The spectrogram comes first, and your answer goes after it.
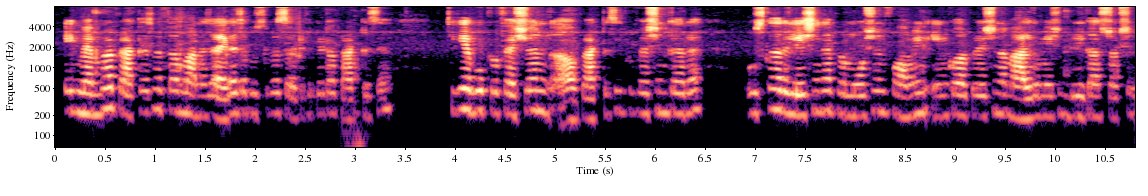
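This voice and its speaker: An Indian woman gives an exam-prep lecture in a medium-pitched voice. She has a sore throat and sounds like a teacher explaining point by point. She mixes languages and keeps adding short check-in tags for her students. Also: low-quality recording. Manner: mixes Hindi and English, frequent check-in tags.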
